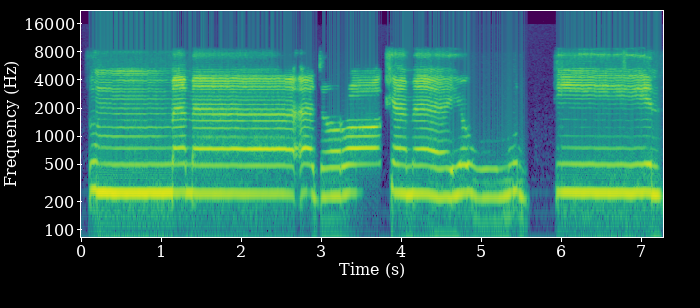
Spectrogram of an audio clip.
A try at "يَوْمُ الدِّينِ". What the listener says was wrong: Make your ya a bit more flat. Don't say yawm, but it's ya. Yawm instead of yawm. If that makes sense. Yawmu, okay? No mat.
